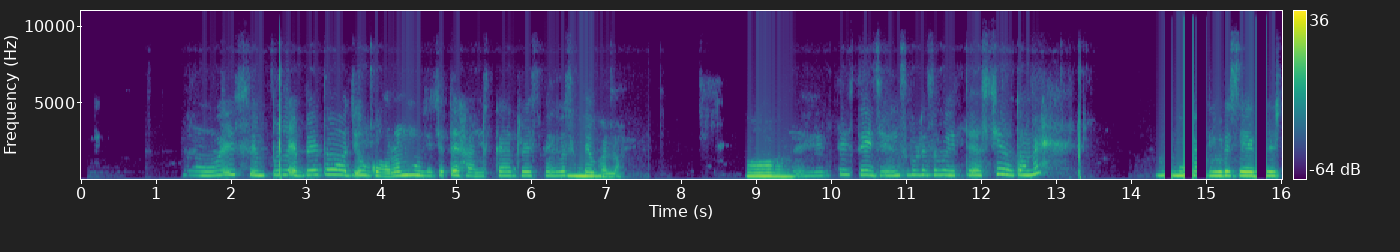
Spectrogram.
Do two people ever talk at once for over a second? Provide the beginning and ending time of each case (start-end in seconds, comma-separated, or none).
none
